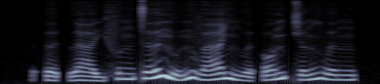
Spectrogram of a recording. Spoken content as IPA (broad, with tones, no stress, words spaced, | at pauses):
ʔəː˨˩t̚laː˨˩jfə˧ŋ t̪əː˧˥nu˨˩˦n vaː˧˥ɲu˨˩ə̯ʔɔ˧˥n cə˧˥ŋwə˧ŋ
